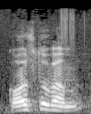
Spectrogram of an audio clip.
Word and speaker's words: कौस्तुभम: ओम ह्रीं श्रीं क्लीं कौस्तुभम क्लीं श्रीं ह्रीं फट। मंत्र के उच्चारण को इसलिए बोल रहा हूं कि आप समझ जाएं कि इस सब में म की ध्वनि है, ग की ध्वनि नहीं है।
